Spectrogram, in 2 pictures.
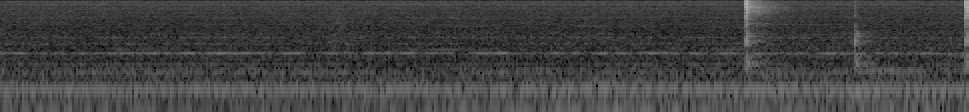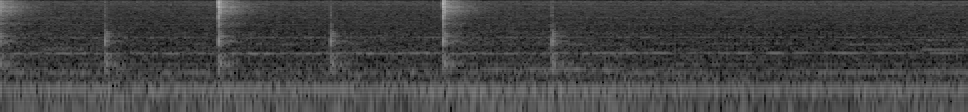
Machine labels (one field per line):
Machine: valve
